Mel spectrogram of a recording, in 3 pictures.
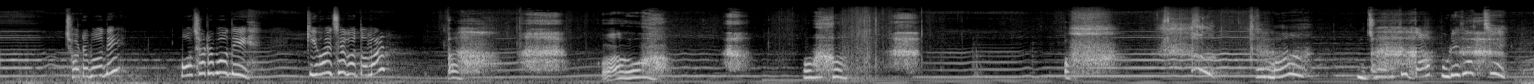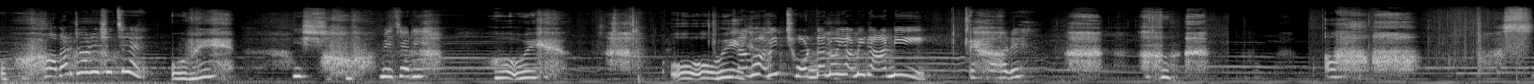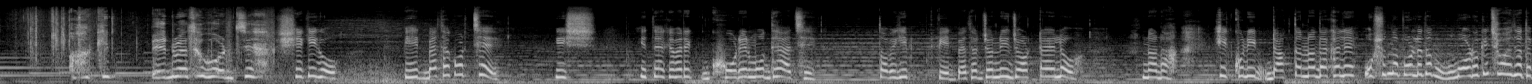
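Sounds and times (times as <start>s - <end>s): held note background music: 0.0s - 46.0s.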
